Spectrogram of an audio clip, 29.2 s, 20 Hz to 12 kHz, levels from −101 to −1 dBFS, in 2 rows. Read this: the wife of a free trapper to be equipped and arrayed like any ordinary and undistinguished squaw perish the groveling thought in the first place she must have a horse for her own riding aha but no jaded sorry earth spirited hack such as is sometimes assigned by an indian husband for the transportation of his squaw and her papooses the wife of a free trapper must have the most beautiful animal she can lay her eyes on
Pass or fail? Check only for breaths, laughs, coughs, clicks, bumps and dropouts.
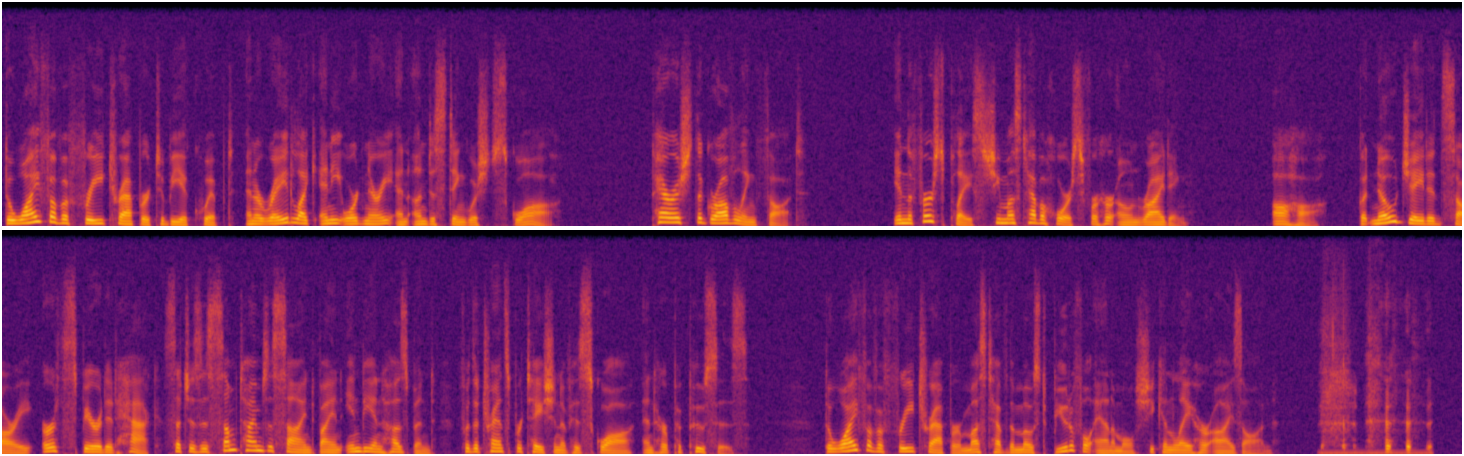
fail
